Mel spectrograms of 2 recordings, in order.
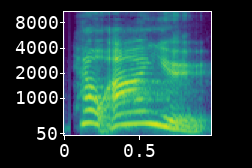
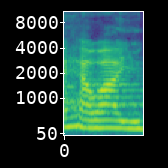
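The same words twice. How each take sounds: First: It is asked with sincere, genuine interest. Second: It is asked in a quick, offhand, routine way. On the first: The asker truly wants to know. The speaker calls it right. "Actually asking" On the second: The asker is only being polite. The speaker calls it wrong. "not going, oh, how's the weather?"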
